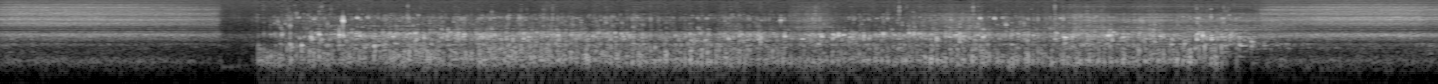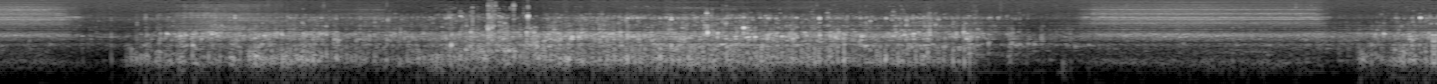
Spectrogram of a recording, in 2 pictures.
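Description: Scuba diver breathing through a regulator underwater: short, quieter in-breaths alternating with long exhales of bubbling and rushing water, about a breath every twelve seconds, with a new exhale starting near the end.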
